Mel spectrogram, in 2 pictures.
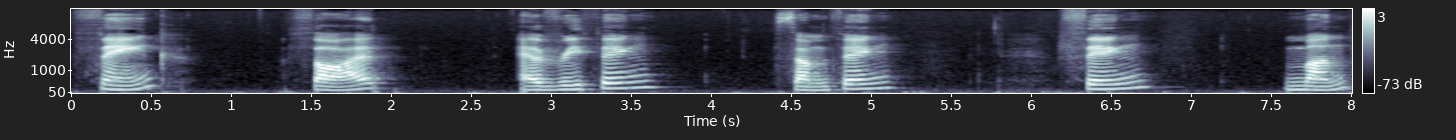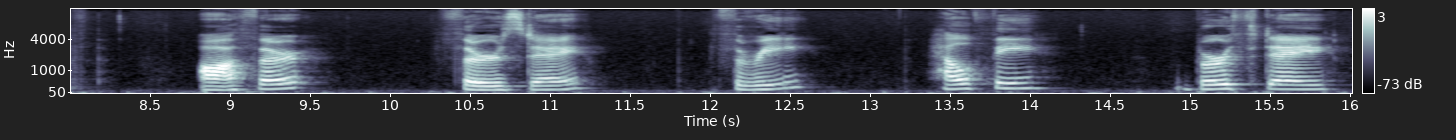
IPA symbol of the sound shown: θ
